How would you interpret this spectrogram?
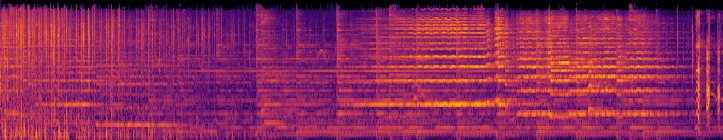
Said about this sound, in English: Bring her horse! Ride!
